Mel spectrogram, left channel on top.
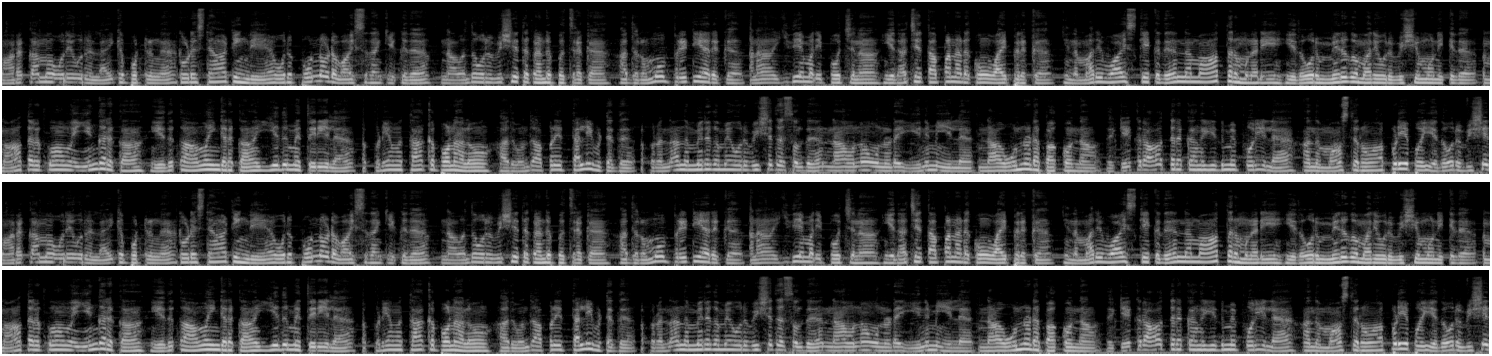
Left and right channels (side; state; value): both; normal; correlation 0.87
